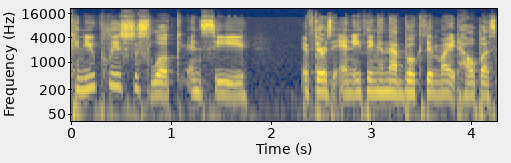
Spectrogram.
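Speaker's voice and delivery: normal talking voice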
